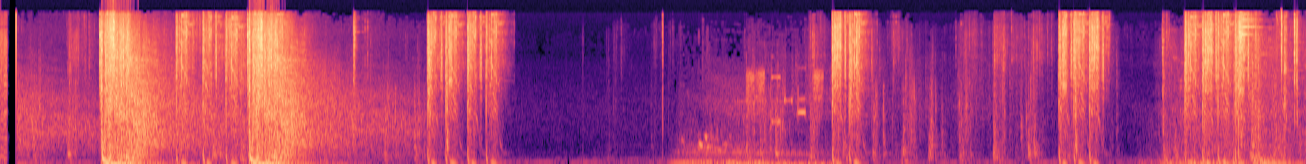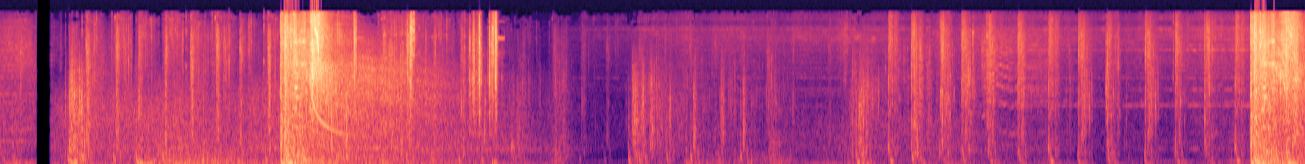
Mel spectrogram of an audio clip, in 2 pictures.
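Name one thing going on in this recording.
Gunshots crack loudly.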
